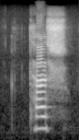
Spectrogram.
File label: "таш", Aghul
